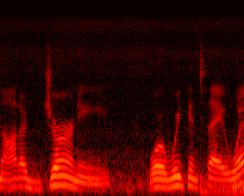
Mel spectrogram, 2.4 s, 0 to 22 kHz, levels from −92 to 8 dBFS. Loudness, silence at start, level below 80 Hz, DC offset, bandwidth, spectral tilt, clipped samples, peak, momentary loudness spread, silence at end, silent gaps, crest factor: -45 LUFS; 0 s; -68 dBFS; under 0.1%; 16 kHz; -7 dB/octave; under 0.1%; -28 dBFS; 12 LU; 0 s; none; 16 dB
